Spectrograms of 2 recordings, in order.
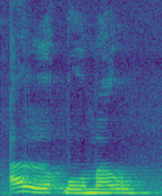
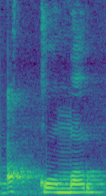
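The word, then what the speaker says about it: القمر: Contohnya al-qamar, al-qamar dibaca jelas, bukan ak-qamar, bukan.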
